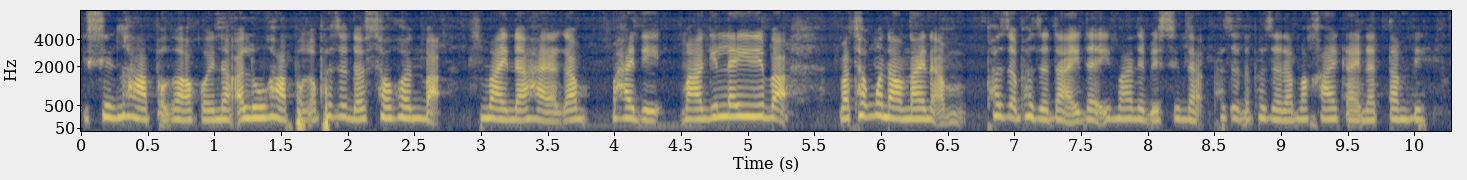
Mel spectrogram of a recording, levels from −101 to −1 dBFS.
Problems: background sounds at intervals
